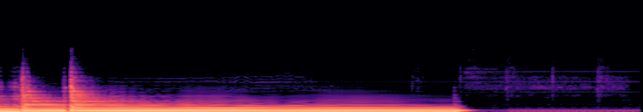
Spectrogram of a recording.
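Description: Electric bass guitar playing a rock bass line: a few quick plucked notes, then a low note left to ring for about four seconds before it is cut off abruptly, leaving only a faint hum.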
